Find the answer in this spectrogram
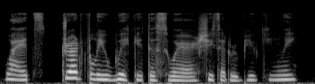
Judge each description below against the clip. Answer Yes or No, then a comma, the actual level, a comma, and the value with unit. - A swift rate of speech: No, average, 170 wpm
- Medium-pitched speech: No, high, 210 Hz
